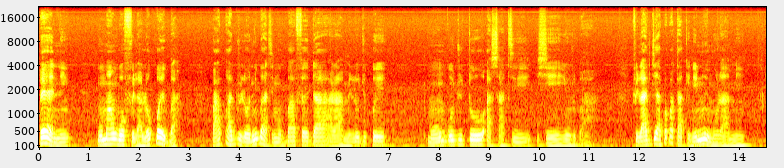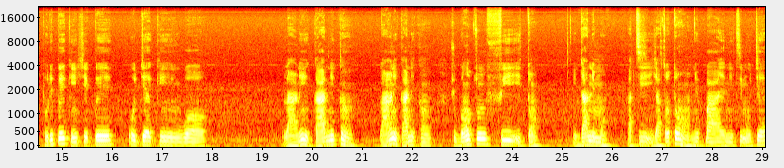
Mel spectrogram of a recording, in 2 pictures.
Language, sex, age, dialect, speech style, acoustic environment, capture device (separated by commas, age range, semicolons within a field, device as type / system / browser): Yoruba, male, 35-44, Nigeria - Lagos Yoruba, happy; excited; focused; relaxed, silence, desktop / Windows / Chrome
